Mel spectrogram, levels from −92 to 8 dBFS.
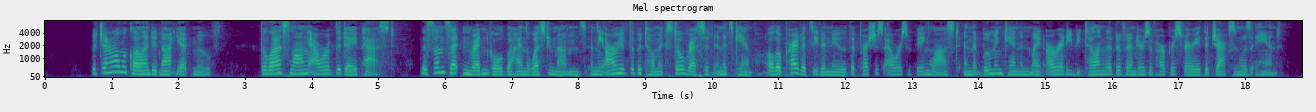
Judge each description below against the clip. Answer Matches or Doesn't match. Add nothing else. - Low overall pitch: Doesn't match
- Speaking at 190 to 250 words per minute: Matches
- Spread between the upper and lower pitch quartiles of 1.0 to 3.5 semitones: Doesn't match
